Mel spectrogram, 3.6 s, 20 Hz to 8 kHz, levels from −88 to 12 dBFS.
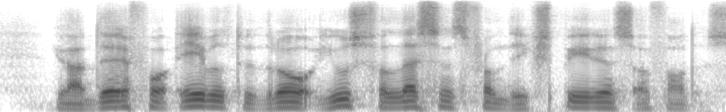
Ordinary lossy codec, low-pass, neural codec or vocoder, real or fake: none; none; codec, 16 kHz, 0.7 kbps, FocalCodec; fake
